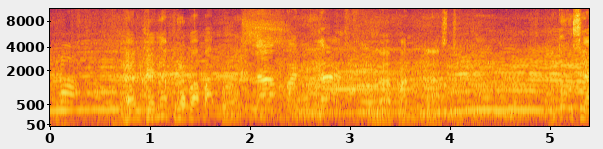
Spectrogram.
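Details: Cattle at the Siyono livestock market in Gunung Kidul, Yogyakarta, Indonesia, where a young male PO Java feeder bull, about 1.5 years old, is for sale; a steady low moo runs under men talking and market bustle.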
